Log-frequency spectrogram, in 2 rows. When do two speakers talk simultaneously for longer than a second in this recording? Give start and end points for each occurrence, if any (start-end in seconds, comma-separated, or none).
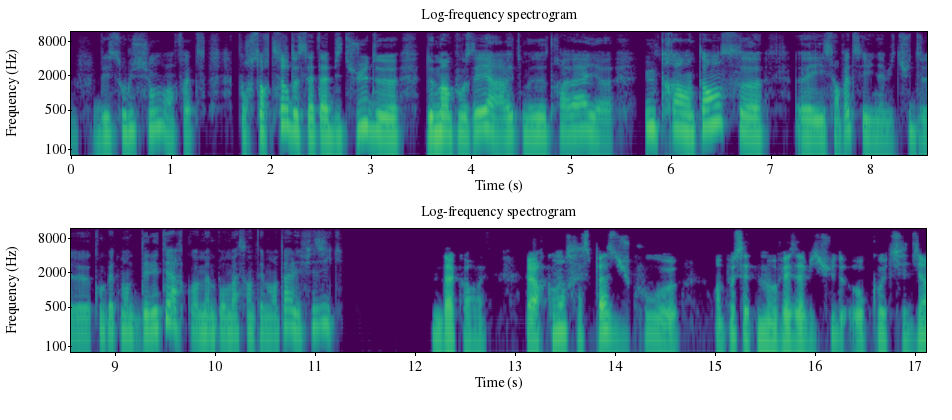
none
